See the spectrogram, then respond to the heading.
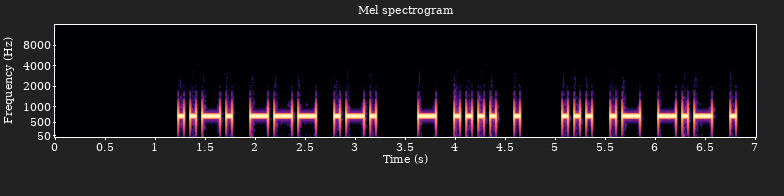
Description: Morse code, heard as a keyed tone, about 20 wpm, 700 Hz. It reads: FOR THE SAKE
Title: Speed-Racing - Sets of 4 Words 20wpm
